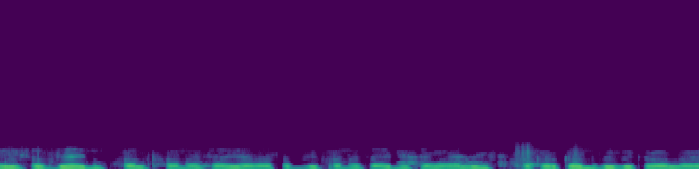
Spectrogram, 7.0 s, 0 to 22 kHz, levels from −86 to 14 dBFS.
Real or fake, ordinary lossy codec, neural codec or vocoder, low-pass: real; MP3, 32 kbps; none; 3.6 kHz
